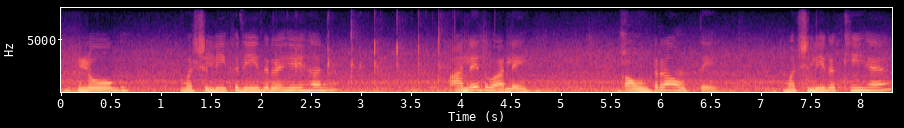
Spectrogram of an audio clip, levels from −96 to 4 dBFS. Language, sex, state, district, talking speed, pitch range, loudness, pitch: Punjabi, female, Punjab, Kapurthala, 85 wpm, 230-260 Hz, -13 LUFS, 240 Hz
